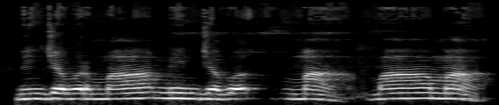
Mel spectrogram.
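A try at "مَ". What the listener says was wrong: একটু একটু মনে হচ্ছে টেনে করার মতো লাগছে আমি জানিনা টেনে হওয়ার মতো করা যাবে না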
